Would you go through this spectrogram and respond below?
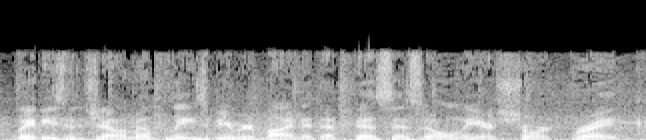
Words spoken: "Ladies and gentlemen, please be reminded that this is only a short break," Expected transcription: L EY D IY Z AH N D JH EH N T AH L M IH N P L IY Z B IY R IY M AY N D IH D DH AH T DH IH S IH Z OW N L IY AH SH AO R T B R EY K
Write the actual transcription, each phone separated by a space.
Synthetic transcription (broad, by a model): L EY D IY Z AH N JH EH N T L M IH N P L IY Z B IY R IY M AY N D IH D DH AH T DH IH S IH Z OW N L IY AH SH AO R T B R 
